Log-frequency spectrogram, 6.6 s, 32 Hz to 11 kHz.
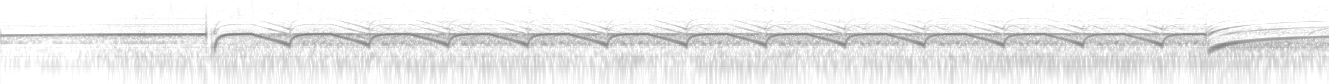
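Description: Police sirens in the Max Payne 2 video game wail in a fast, repeating yelp cycle, loud and steady for several seconds before sliding into a slower rising tone at the end.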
